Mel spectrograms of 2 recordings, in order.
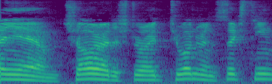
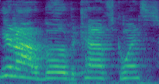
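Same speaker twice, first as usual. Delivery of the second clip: put-on high, loud Southern accent with twang. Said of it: "default to a Southern accent".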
